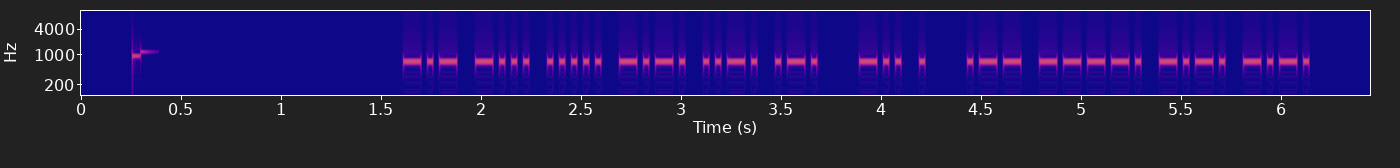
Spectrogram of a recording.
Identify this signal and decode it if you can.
Morse code, heard as a keyed tone, about 40 wpm, 700 Hz. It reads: KB5CFR DE W9CC
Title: USA Callsign DE Callsign 40wpm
